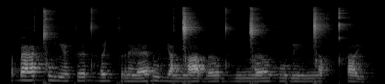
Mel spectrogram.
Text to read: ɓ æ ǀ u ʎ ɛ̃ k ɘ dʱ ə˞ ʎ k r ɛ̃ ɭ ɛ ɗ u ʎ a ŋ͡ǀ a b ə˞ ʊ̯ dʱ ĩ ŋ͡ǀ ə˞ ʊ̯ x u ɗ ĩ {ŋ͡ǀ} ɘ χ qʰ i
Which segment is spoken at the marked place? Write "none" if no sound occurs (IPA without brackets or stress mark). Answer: ŋ͡ǀ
